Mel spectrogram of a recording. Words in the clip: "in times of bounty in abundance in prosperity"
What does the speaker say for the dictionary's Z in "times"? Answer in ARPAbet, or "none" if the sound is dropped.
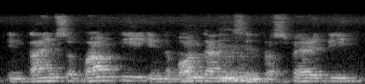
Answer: S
